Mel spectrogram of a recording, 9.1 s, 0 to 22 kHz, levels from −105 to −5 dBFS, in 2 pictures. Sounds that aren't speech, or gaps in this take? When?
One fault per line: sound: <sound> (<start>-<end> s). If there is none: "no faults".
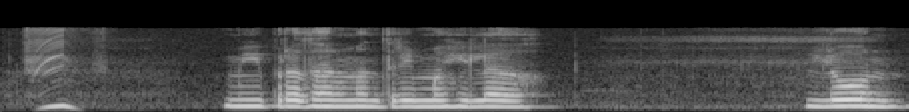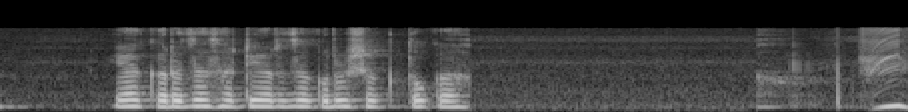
no faults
